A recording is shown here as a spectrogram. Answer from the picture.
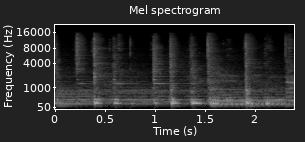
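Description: Acoustic guitar strummed in a steady rhythm, an instrumental gap between vocal lines of an Americana song.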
